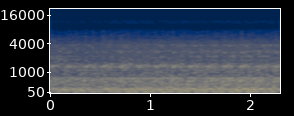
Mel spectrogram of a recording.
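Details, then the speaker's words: Brockway 358 truck, Cummins 555 diesel, after valve adjustment: steady idle with even clatter, no knocking or missed beats; still smoking/hazing, owner suspects 25-year-old fuel or more likely the fuel filter; sounds awesome. "not even the fuel probably the fuel filter so i think it sounds awesome"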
